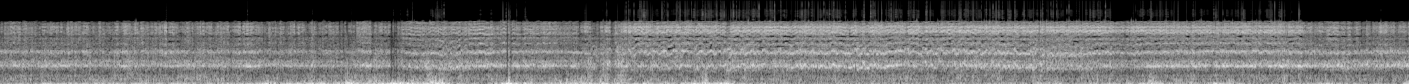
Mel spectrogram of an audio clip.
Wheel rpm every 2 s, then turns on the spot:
230, 230, 220, 200, 190, 200, 220.
none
